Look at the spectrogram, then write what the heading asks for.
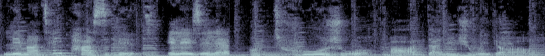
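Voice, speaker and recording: A playful, self-mocking woman narrates her day as a teacher, her French carrying an English-speaking accent. Her pitch swoops widely while she speaks slowly. Music plays clearly behind her. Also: big pitch swings. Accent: English-speaking learner of French. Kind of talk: scripted video narration.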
